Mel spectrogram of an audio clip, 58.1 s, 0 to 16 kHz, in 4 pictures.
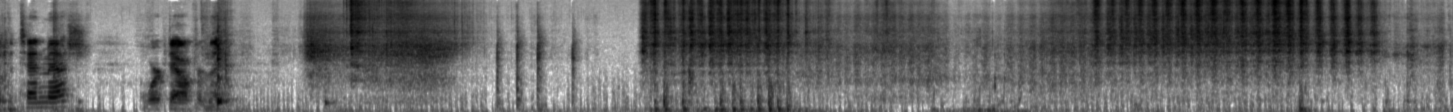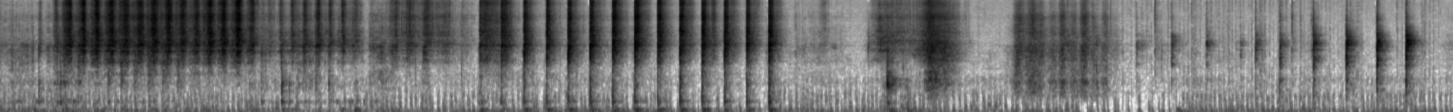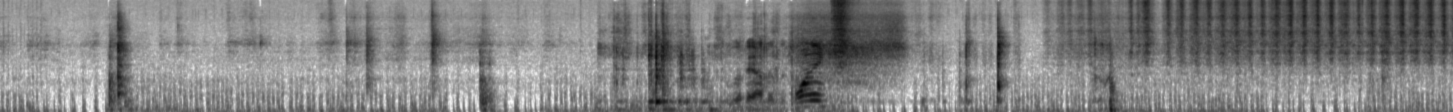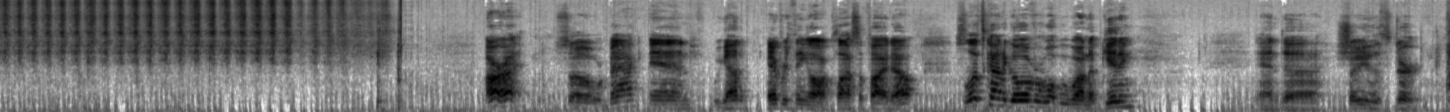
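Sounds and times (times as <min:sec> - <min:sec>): grit rattling on wire mesh: 0:06.4 - 0:09.5, 0:10.2 - 0:14.0, 0:15.0 - 0:22.2, 0:39.7 - 0:47.6.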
